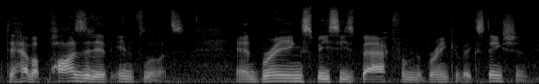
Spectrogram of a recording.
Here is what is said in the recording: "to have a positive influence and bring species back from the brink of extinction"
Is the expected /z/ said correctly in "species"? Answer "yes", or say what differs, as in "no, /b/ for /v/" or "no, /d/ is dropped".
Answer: yes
